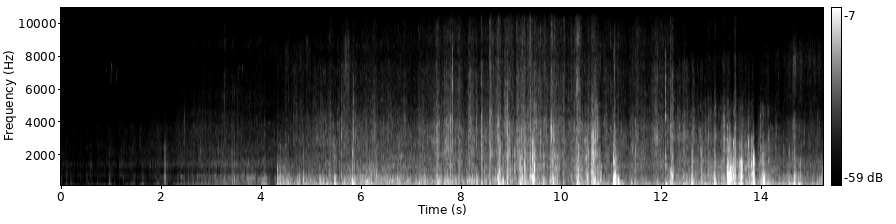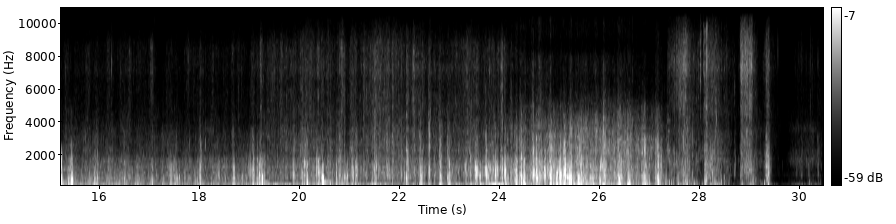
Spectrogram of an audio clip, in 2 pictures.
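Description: An electric fat-tire bike's tyres crunching over packed snow, with dense crackling that grows louder over the first few seconds as the bike comes closer. A low rumble joins in about two-thirds of the way through.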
